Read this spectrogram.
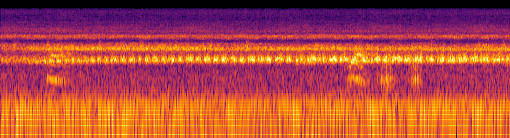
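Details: Frogs calling at night, said to call rain; short croaks around the mid range, a brief one near the start and a cluster of several later, over a steady dense chorus of insect-like buzzing bands.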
